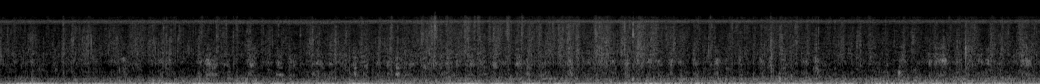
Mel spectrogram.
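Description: Bicycle rolling along a dirt farm trail, with continuous tyre crunch and small rattling clicks over a low rumble of wind on the microphone. The dogs run alongside, and a steady high hiss sits over everything.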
